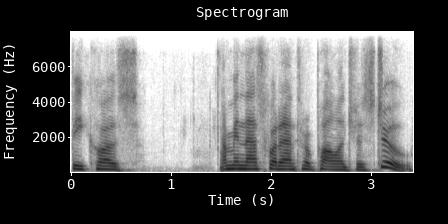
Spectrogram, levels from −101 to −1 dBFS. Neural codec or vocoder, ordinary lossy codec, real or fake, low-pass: none; Opus, 16 kbps; real; 7.2 kHz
